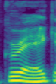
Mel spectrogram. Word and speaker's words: Gregg: And my name is Greg, and it's spelled with two G's. So I have Greg, G-R-E-G-G, which is three G's.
